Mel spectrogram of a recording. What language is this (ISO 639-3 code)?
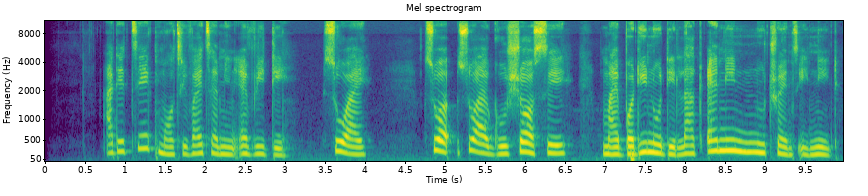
pcm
